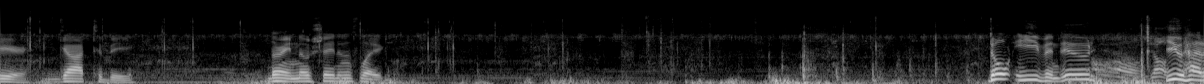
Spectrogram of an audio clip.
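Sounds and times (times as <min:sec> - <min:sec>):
fishing reel clicking: 0:00.0 - 0:07.5
wind rumble on microphone: 0:02.1 - 0:12.0.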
